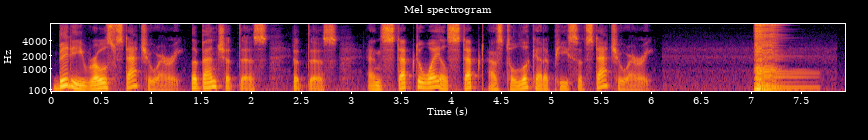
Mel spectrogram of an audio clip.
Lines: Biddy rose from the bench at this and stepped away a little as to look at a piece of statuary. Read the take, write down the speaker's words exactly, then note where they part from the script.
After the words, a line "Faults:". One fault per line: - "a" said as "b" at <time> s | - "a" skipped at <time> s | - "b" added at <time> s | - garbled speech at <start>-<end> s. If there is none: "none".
Biddy rose statuary the bench at this at this and stepped away a stepped as to look at a piece of statuary.
Faults:
- "from" said as "statuary" at 0.7 s
- "at this" added at 2.4 s
- "little" said as "stepped" at 4.0 s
